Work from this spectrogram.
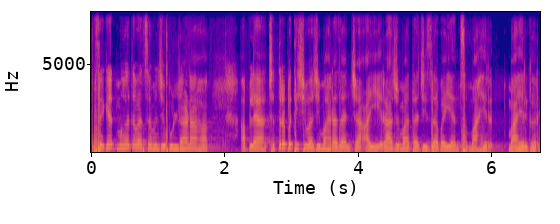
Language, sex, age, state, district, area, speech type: Marathi, female, 45-60, Maharashtra, Buldhana, rural, spontaneous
